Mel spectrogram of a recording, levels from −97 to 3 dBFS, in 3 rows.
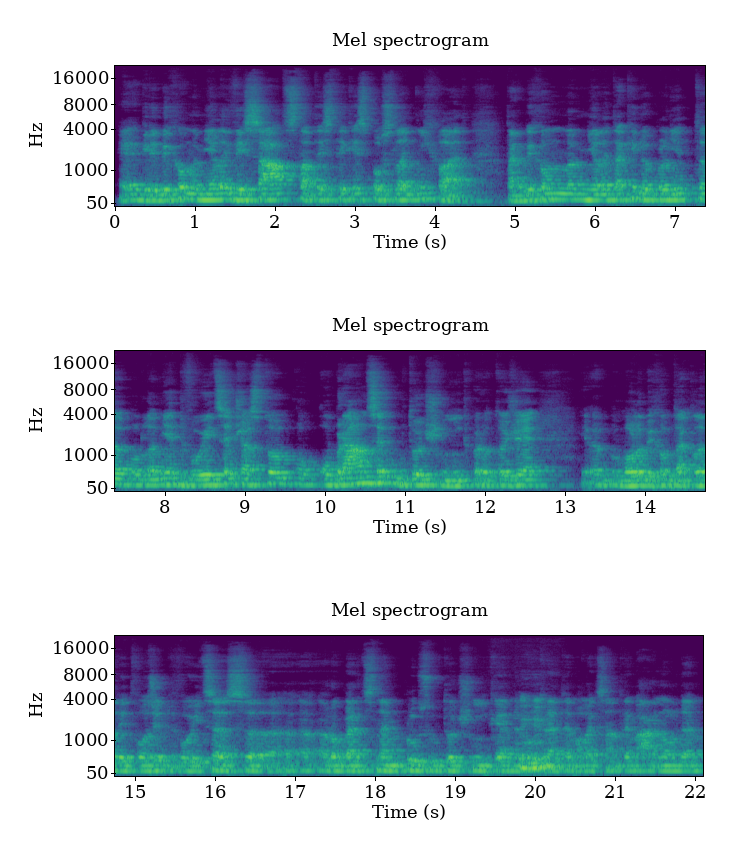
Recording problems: off-mic speech; far
wrong speed, natural pitch; too slow; 0.7 times normal speed
room echo; noticeable; dies away in 0.6 s

